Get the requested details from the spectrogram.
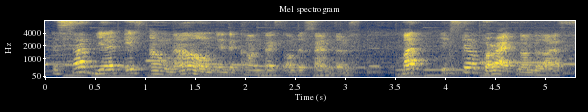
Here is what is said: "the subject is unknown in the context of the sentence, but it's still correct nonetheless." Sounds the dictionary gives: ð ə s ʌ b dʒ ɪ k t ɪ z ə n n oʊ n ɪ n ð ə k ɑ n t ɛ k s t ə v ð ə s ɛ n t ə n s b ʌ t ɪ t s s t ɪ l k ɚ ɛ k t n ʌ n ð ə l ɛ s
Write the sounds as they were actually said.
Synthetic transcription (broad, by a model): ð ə s ʌ b dʒ ɪ k t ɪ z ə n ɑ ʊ n ɪ n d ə k ɑ n t ɛ k s t ə v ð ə s ɛ n t ə n s b ʌ t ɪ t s s t ɪ l k ɚ ɛ k t n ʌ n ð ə l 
